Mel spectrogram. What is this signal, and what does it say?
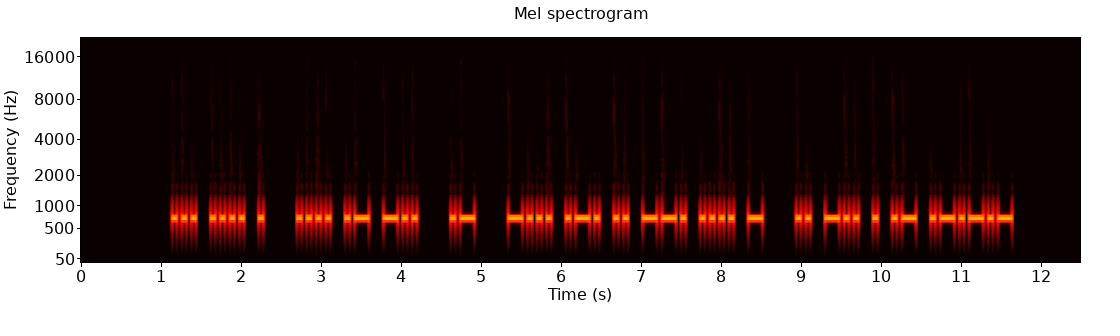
Morse code, heard as a keyed tone, about 20 wpm, 700 Hz. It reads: SHE HAD A BRIGHT IDEA.
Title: Sentences with 2-Word Phrases - Spoken Beginning - 20wpm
